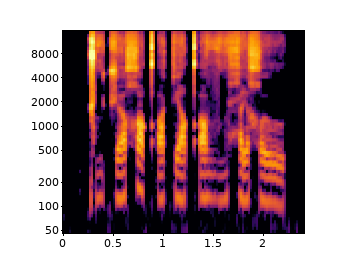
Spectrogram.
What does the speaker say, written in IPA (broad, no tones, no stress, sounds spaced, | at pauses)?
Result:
ǁ ṳ t͡ʃ œ χ u qʼ ø k e qʼ u v ṳ ħ i χ u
